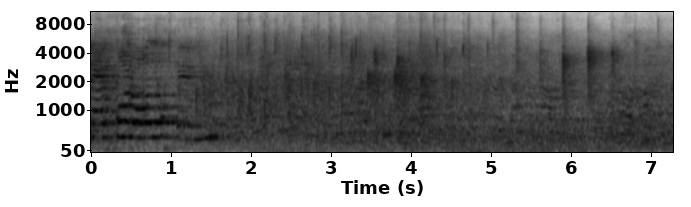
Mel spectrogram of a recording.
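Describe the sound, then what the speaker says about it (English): An audience at a school gathering claps after prize winners are announced, a dense spread of many hands clapping for several seconds, with a voice speaking over the very start and chatter mixed in as it slowly thins. "Clap for all of them."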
